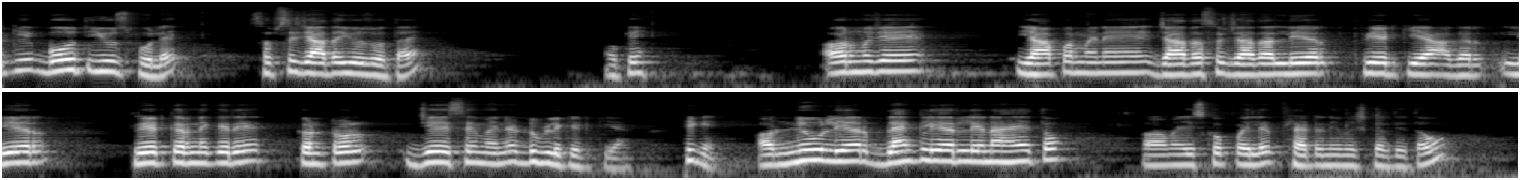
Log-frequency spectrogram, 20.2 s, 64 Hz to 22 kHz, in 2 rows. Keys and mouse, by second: 1.2 click, 4.2 click, 7.1 click, 19.2 alt+l, 19.9 alt+f.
